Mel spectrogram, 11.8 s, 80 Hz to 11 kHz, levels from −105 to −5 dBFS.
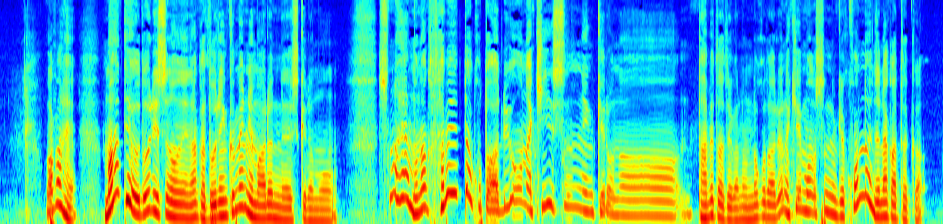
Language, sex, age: Japanese, male, 20-39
